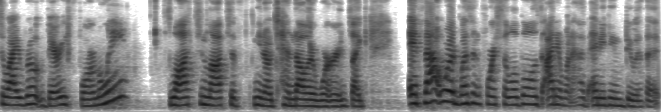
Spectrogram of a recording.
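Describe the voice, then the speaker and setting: A normal speaking voice from a woman with an American accent, medium pitch, ordinary pitch variation and a fairly quick pace. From United States. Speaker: blogger. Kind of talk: interview.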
